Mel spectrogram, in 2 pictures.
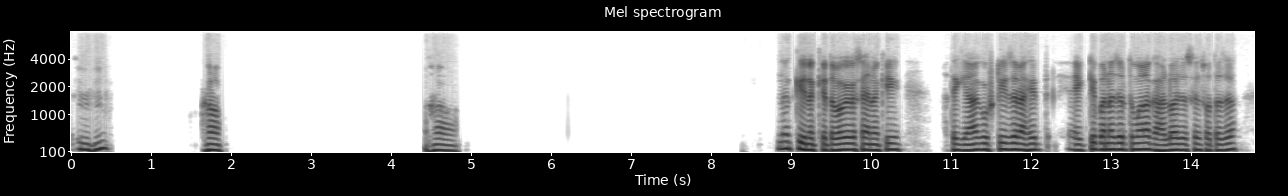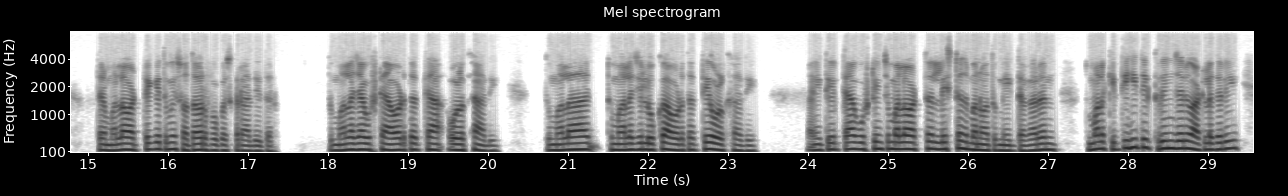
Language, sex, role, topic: Marathi, male, guest, एकटेपणातून बाहेर पडण्यासाठी रोज काय करायला हवं?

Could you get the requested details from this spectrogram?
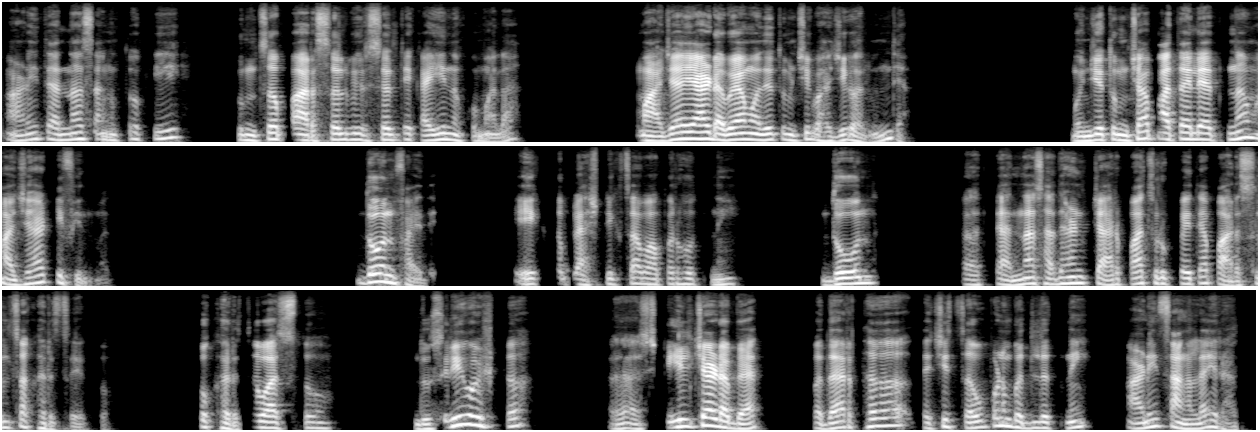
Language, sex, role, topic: Marathi, male, guest, कचरा कमी करण्यासाठी रोजच्या आयुष्यात आपण कोणती साधी सवय लावू शकतो?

